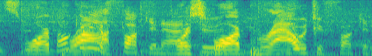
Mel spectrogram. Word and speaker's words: Swarbrick: Number 6, Notre Dame Athletic Director Jack Swarbrick. Did I pronounce that right? It's not Swarbrock or Swarbrick.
